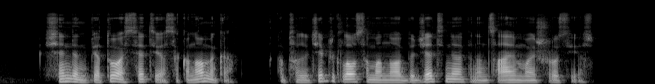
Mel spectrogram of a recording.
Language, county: Lithuanian, Panevėžys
